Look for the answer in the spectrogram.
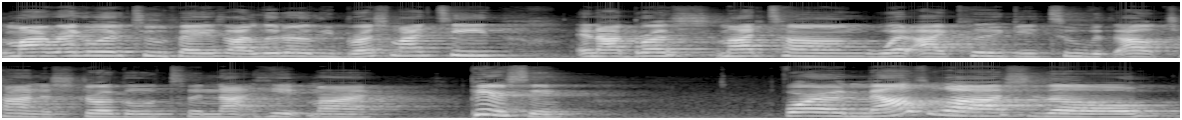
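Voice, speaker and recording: Bright-voiced woman vlogger, echoey room. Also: on the high side. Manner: conversational, informal and frank. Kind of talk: casual chatty advice vlog.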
